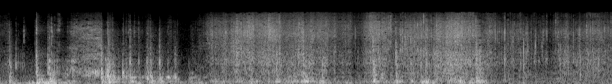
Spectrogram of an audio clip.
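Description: Rustling and crinkling as a hand pushes through artificial pine garland and a plastic bag in a plastic storage tote, with scattered clicks and knocks in the first half and a denser run of rustling in the middle.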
